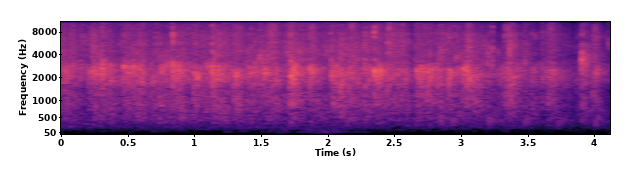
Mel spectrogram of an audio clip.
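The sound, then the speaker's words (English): A church audience applauds after a testimony, with steady, dense clapping that holds at an even level for several seconds. “Well, y'all go ahead and give them a hand.”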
